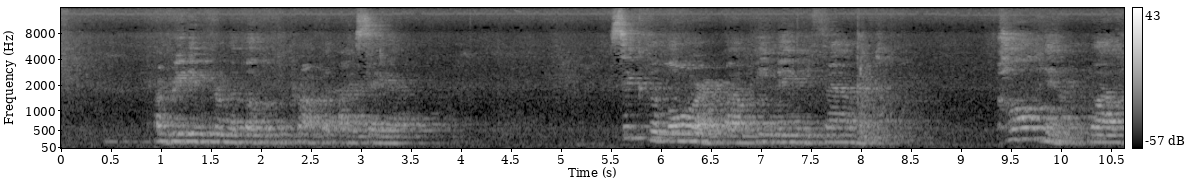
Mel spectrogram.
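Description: An older woman speaks calmly through a microphone in a large echoing hall.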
